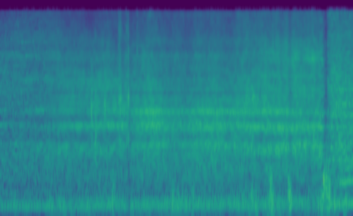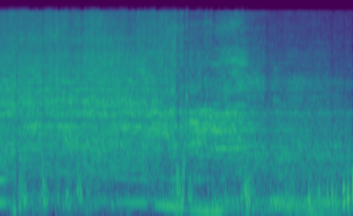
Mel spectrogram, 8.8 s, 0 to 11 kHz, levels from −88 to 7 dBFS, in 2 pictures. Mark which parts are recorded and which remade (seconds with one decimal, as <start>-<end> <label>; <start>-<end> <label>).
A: 0.0-0.6 recorded; 0.6-4.0 remade; 4.0-8.8 recorded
